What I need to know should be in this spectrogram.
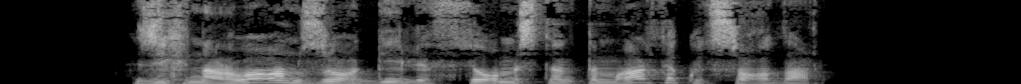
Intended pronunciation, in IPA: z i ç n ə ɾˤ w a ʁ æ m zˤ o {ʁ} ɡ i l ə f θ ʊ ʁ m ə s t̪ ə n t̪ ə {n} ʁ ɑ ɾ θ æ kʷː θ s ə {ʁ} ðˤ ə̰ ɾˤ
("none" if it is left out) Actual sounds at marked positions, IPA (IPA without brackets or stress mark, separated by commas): ʁ, m, ʁ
